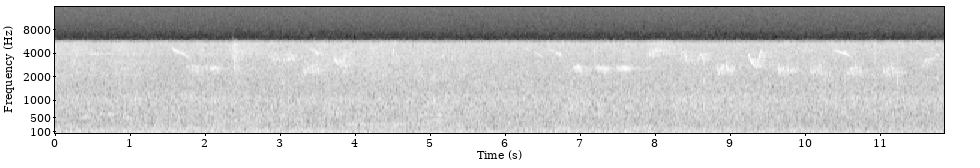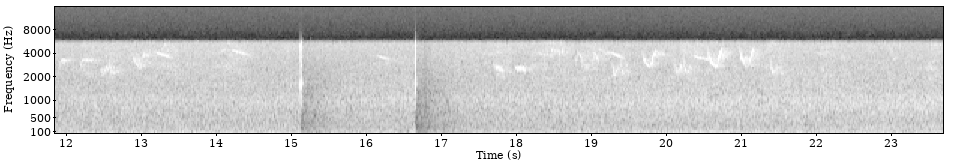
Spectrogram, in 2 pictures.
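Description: Small birds chirping now and then over a steady low background rumble. Two sharp clicks come a second and a half apart, about two-thirds of the way through.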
